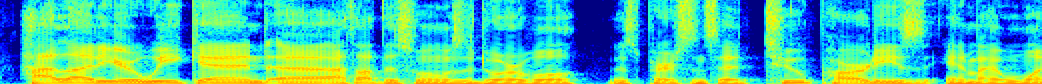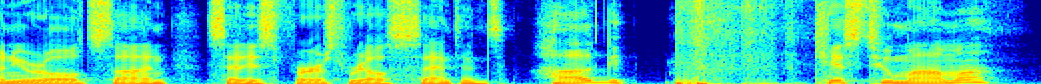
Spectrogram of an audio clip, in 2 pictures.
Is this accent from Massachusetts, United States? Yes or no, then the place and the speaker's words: yes; Worcester, Massachusetts, United States; I grew up in Worcester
